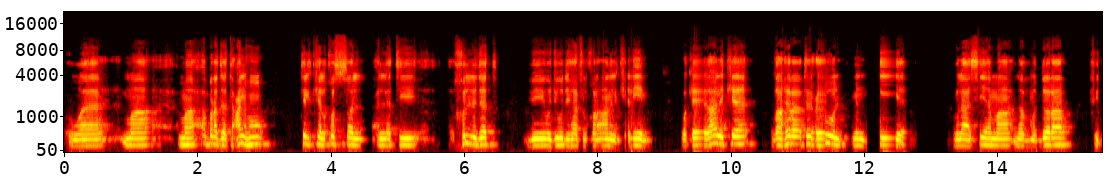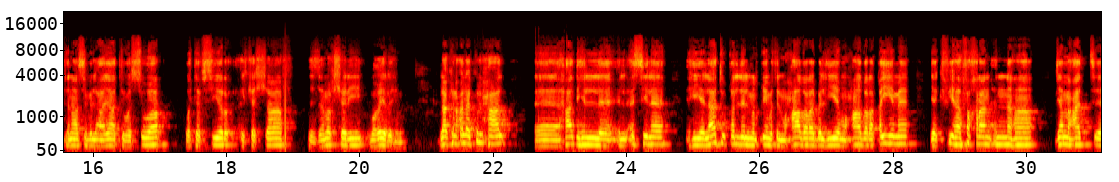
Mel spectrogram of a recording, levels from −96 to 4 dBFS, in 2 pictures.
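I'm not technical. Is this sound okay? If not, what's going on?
No. There are two loud pops, one from 18.88 to 18.90 s and a softer one from 27.49 to 27.51 s. Each is a single sharp click lasting about two hundredths of a second, well above the surrounding level, while the sound carries on underneath. A brief electrical jolt, likely from a plug being moved, a switch, static or a glitching driver, was added to the signal and came out as these pops.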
